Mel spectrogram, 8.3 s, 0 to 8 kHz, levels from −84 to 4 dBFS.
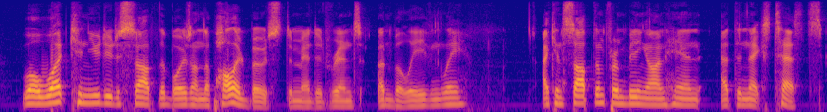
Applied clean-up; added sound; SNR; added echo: none; none; none; none.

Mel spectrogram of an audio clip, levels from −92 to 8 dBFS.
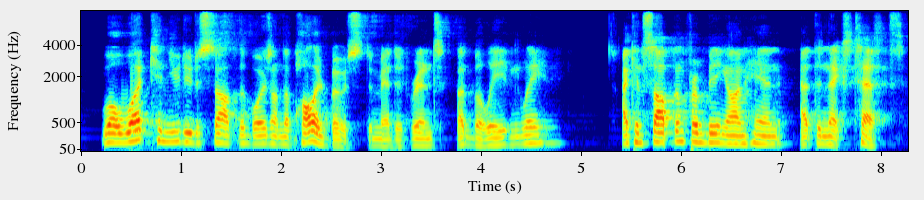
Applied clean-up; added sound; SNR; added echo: neural mask model DeepFilterNet 3.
